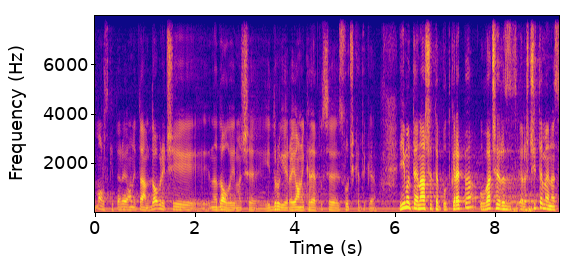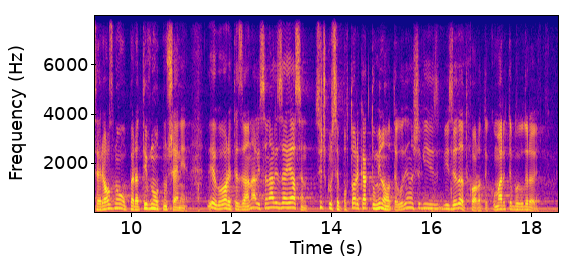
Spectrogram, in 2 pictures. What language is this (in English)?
Bulgarian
